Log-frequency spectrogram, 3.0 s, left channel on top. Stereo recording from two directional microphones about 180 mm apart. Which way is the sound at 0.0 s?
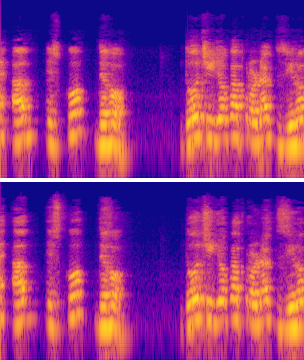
15° left (ahead or behind).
